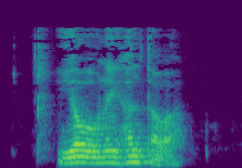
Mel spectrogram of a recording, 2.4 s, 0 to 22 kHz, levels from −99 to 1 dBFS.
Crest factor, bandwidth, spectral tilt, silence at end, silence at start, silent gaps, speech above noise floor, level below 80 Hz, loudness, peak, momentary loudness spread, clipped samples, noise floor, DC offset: 20 dB; 11.5 kHz; -6.5 dB/octave; 0.6 s; 0.4 s; none; 50 dB; -60 dBFS; -22 LUFS; -4 dBFS; 21 LU; under 0.1%; -71 dBFS; under 0.1%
